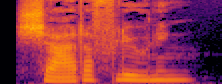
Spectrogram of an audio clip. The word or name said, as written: charterflyvning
